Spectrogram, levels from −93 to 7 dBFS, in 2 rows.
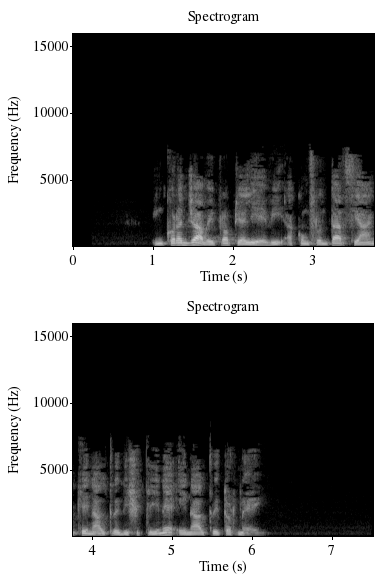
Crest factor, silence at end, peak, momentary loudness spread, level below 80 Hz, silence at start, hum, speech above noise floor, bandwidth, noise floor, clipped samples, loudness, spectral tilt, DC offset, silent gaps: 22 dB; 1.4 s; -6 dBFS; 11 LU; -76 dBFS; 1 s; none; 52 dB; 7.6 kHz; -77 dBFS; under 0.1%; -26 LUFS; -6 dB/octave; under 0.1%; none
